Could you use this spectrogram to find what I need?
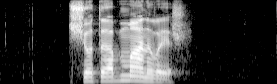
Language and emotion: Russian, angry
